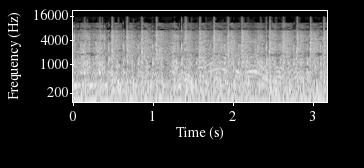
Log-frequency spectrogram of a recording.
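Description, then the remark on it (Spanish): A faulty car engine runs steadily with an uneven, rapid ticking or knocking rhythm riding over its low rumble, sounding rough and mechanically off; the car needs a new engine. “¿Cuál es el problema que tiene este carro? Escucha todos los sonidos que está haciendo.”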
